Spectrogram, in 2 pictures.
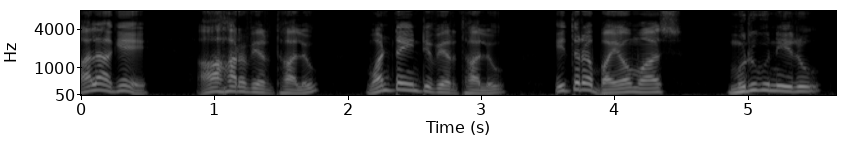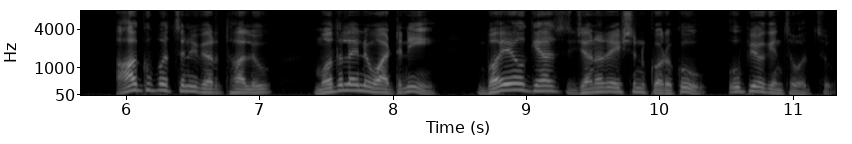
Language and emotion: Telugu, neutral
